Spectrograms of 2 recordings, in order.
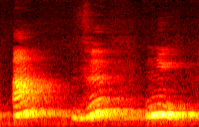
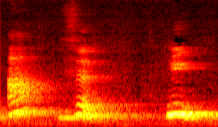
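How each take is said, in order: First: "Avenu" repeated slowly, syllables held. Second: Slowly stretched "Avenu", each syllable held. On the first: Teacher repeats "Avenu" slowly for the class. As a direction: echo "Avenu" slowly for pupils to copy. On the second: Teacher models "Avenu" slowly for pupils, stretched syllables. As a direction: draw out "Avenu" as a model for the class. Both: Shown as a demonstration. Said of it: "qui peut me lire la première syllabe?".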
